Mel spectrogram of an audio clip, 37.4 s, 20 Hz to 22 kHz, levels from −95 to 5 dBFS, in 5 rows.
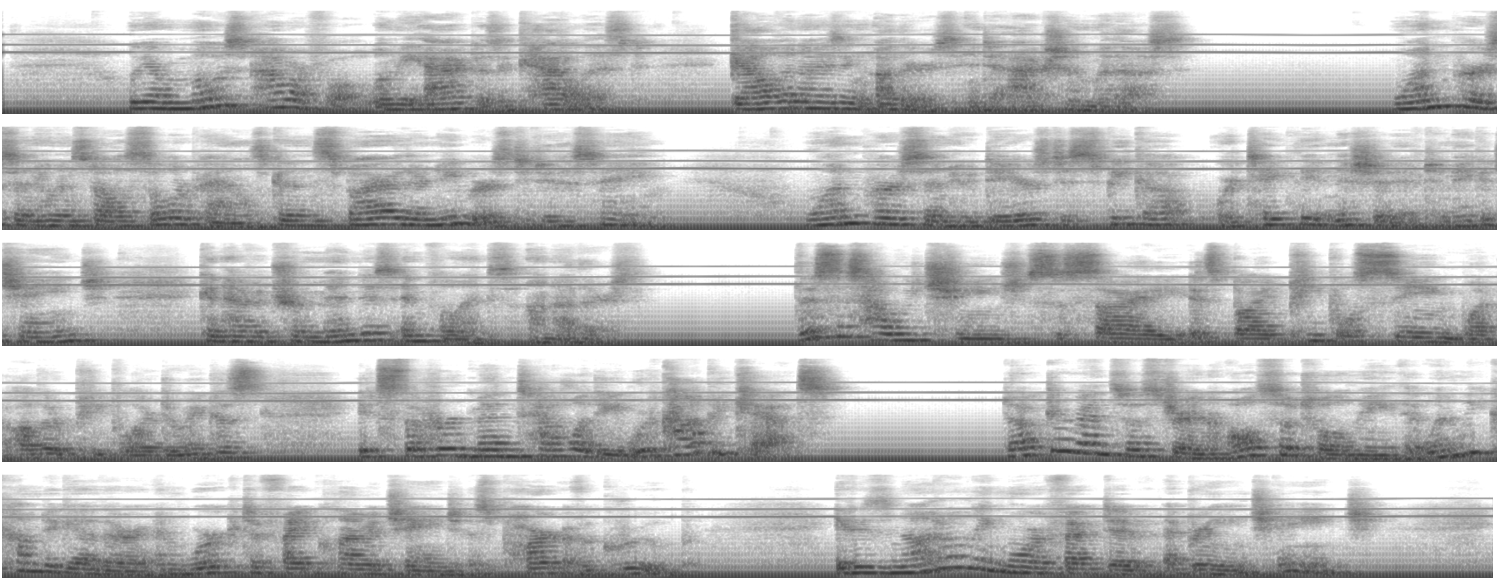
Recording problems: off-mic speech; far
room echo; slight; dies away in 0.4 s
squashed, flat; somewhat
electrical hum; noticeable; throughout; 60 Hz, 15 dB below the speech
high-pitched whine; noticeable; throughout; 3.5 kHz, 15 dB below the speech

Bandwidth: 15.5 kHz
